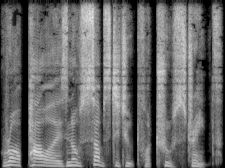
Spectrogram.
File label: Female Night Elf Start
